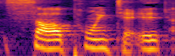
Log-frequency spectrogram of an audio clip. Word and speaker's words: Salpointe: Did I pronounce that right? Because it didn't sound like I did. – It's Catholic. It's LaSalle, though. Did you say LaSalle? – No, it's Salpointe. S-A-L-P-O-I-N-T-E.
